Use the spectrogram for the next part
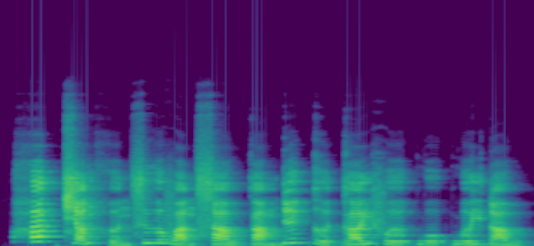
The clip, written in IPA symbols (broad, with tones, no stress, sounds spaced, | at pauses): h a˦˥ k̚ t͡ɕ a̰˧˥ n h ə˧˩ n s ɨ˧ ə̯ v a̰˧˨ n s a˨˩ w k a˧˩ m ɗ e˦˥ k̚ ɣ ə˨˩ t̚ ɣ a˨˦ j f əː˧ k w o˧ k w ə˧ j ɗ a˨˩ w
